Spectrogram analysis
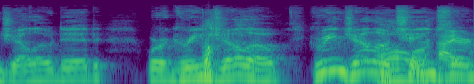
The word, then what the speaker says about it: Green Jelly: did where Green Jello Green Jello changed their name to where it says green jelly but if you asked them they would say no it's still pronounced Green Jello green jell we just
